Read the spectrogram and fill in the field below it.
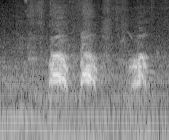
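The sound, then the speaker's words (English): Three sharp barks from the dog Miggins, chasing off a dog about four times her size, ring out in quick succession, the last after a brief pause, clear over a low background hum. “Miggins just chased off a dog about four times the size.”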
